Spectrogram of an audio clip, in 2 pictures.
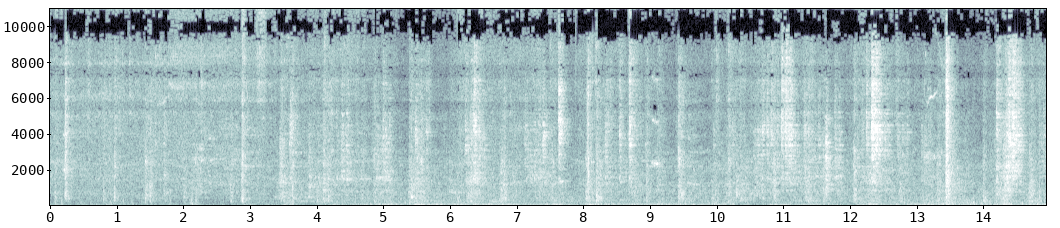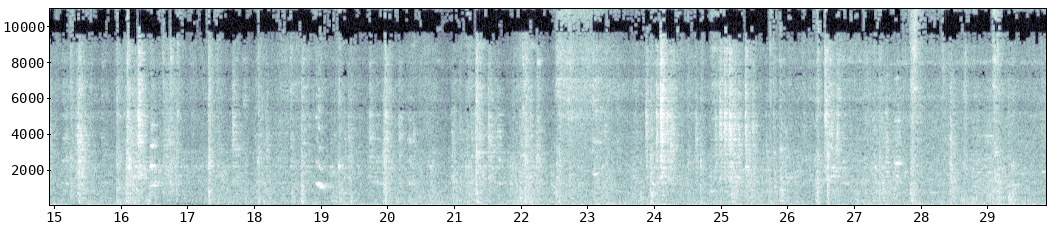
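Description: Passenger train in motion, heard from aboard a coach: a steady low rumble with the wheels clicking over the rail joints again and again.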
